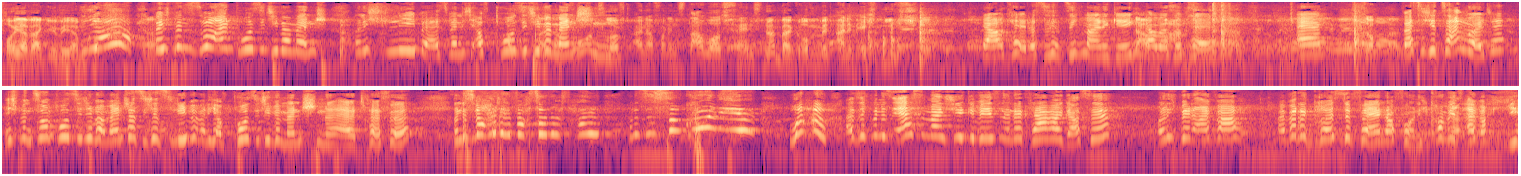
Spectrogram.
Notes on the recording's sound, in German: Live vom Nürnberger Klaragassenfest! Wir waren für euch vor Ort und haben es krachen lassen…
